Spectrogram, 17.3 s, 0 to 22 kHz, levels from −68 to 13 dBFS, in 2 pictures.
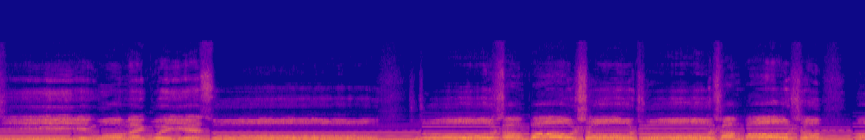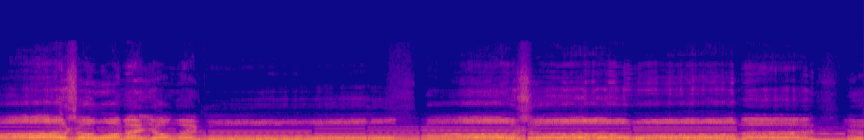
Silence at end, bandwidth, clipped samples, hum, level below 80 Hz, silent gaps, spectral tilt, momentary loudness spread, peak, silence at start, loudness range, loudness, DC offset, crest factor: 0 s; 15.5 kHz; under 0.1%; none; -48 dBFS; none; -5 dB/octave; 6 LU; 0 dBFS; 0 s; 3 LU; -15 LUFS; under 0.1%; 16 dB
